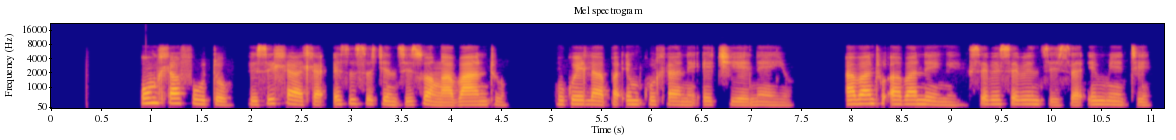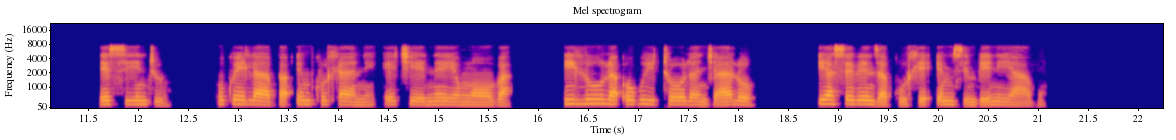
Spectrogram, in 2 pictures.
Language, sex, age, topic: North Ndebele, female, 50+, health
